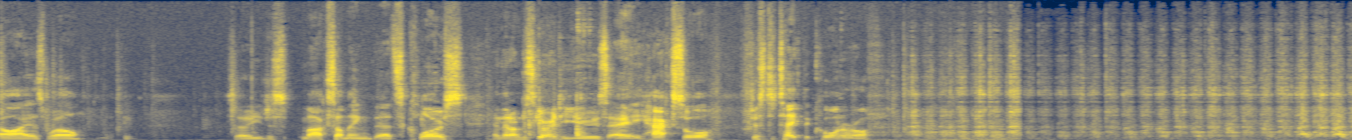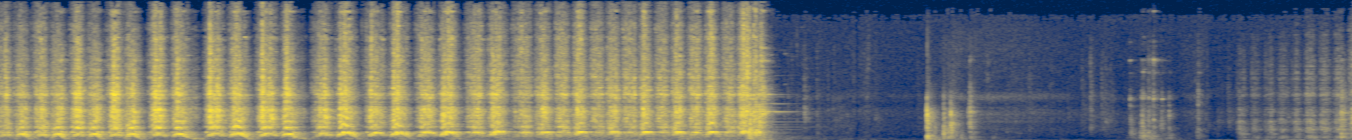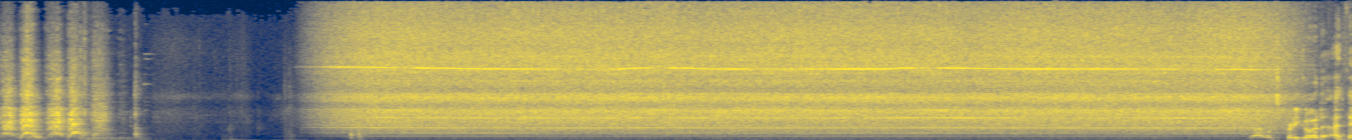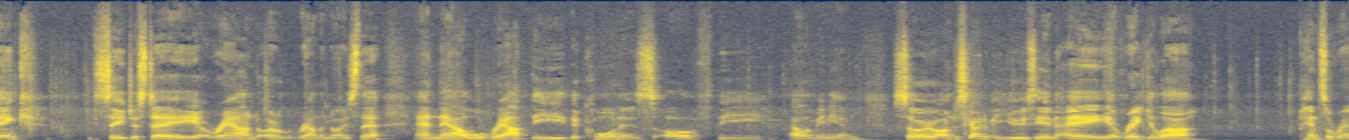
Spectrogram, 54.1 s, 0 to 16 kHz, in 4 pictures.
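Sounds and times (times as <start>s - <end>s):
hand file rasping: 8.8s - 21.1s, 25.9s - 28.3s
hacksaw cutting metal bar: 9.0s - 21.3s, 25.9s - 28.2s, 30.4s - 39.8s
electric belt sander whining: 30.1s - 40.1s.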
